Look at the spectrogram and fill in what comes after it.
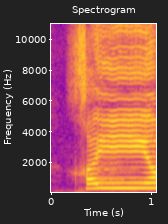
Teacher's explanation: bacanya panjang dua harokat Hai util Kyle ada huruf Line karena ada Ya Sukun sebelumnya Fatah maka dilunakkan atau dilembutkan ajah bacanya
